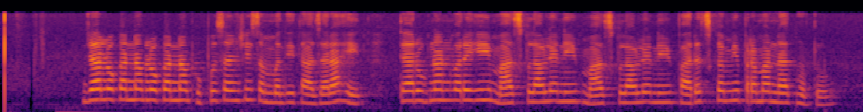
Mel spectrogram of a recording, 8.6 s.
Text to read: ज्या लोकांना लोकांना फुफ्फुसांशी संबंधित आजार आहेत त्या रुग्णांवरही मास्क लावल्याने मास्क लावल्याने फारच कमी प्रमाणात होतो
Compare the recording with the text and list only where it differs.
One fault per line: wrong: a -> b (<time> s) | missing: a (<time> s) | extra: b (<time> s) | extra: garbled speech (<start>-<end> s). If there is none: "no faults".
no faults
